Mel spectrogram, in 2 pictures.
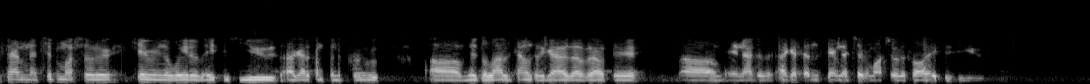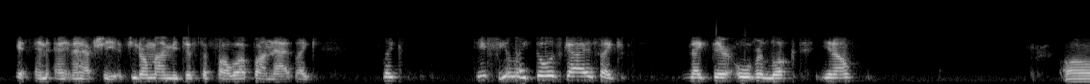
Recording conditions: phone line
